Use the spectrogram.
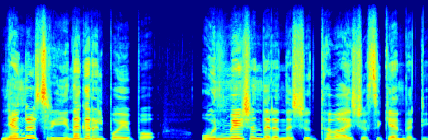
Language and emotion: Malayalam, happy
